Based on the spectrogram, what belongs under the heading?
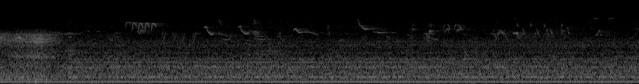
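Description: Several short, high bird chirps in the background, with a steady low hum underneath; a hissing noise cuts off about half a second in.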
